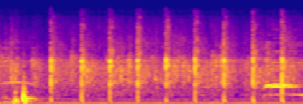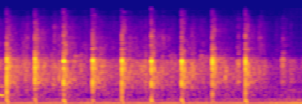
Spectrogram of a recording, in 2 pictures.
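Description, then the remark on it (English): An audience claps their hands to the Lord in steady unison, with sharp handclaps landing about twice a second in an even rhythm and faint voices murmuring underneath, with reverb. “You ought to clap your hands to the Lord. Will you clap your hands to the Lord?”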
